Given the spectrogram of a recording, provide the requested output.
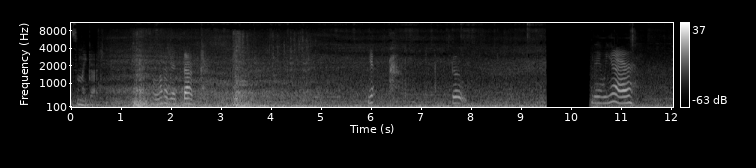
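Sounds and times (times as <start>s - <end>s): low outdoor rumble: 0.0s - 9.5s.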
